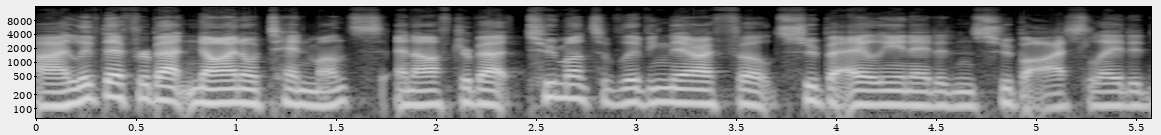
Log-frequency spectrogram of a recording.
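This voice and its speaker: A man speaks at a very fast pace in an Australian accent, with hardly any pauses and fairly even intonation at a medium pitch. The recording is very clean, with a silent background. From Australia, Sydney. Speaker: Thai language content creator. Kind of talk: podcast interview. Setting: studio.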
